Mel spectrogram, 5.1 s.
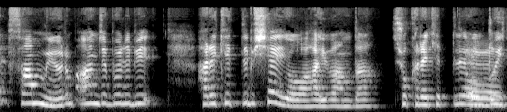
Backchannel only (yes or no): yes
